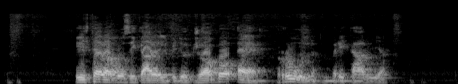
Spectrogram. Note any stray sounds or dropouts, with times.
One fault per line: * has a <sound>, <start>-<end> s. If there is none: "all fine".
all fine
